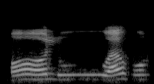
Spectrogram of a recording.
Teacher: peleburannya tidak sempurna karena huruf mad wawunya tetap ada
